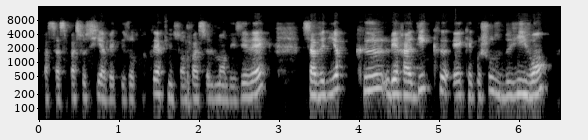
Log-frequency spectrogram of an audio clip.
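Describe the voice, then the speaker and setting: A woman's voice: fairly low pitch, a little fast, darkish tone, husky, lo-fi sound. A woman who is not a native French speaker, with a foreign accent in French, speaking unscripted at an academic round table and often restarting as she searches for words.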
